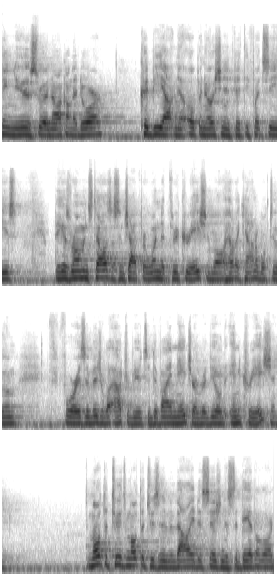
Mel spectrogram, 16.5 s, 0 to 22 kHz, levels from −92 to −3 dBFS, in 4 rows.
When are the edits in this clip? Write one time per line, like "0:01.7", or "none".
0:04.8
0:13.6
